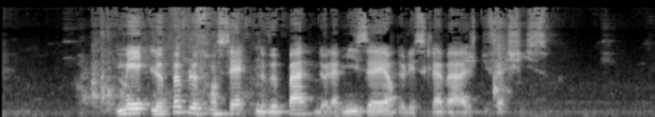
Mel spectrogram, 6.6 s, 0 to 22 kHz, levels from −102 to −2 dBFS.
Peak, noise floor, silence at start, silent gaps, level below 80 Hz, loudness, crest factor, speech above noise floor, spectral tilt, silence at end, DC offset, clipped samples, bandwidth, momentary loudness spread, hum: -2 dBFS; -60 dBFS; 0.8 s; none; -58 dBFS; -21 LUFS; 22 dB; 38 dB; -3.5 dB/octave; 1.1 s; under 0.1%; under 0.1%; 17 kHz; 14 LU; none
